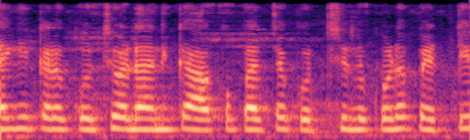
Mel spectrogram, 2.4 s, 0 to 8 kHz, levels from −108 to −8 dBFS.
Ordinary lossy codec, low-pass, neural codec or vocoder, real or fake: none; 7.2 kHz; codec, 16 kHz, 16 kbps, FreqCodec, smaller model; fake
